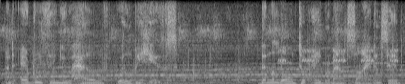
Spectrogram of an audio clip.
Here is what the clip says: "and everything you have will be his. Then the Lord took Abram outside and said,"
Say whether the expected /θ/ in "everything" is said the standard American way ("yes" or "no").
yes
